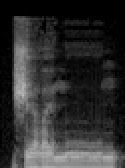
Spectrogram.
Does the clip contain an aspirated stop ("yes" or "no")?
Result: no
